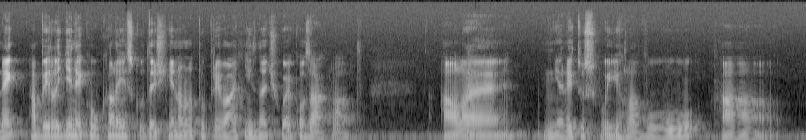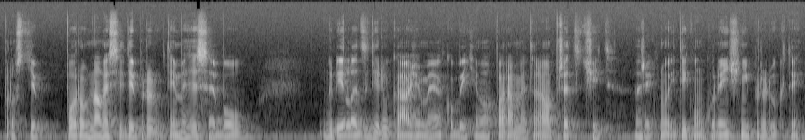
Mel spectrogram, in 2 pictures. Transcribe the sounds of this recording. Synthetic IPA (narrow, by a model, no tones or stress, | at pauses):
nɛʔabɪlɪɟɪnɛko̞wkalɪskut̪ɛt͡ʃɲɛjɛnomnat̪upɾɪvaːt̪ɲiːznat͡ʃkujako̞zaːklat̪ | ʔa̰lɛmɲɛlɪt̪usvo̞̰jḭːɦlavu | a | pɾo̞scɛpo̞ɾʔo̞vnalɪsɪt̪ɪpɾo̞duk̚t̪ɪmɛzɪsɛbo̞w | ɡdɪlɛt̪ɡdɪdo̞ka̰ːʒɛmɛjako̞bɪcɛmapaɾa̰mɛt̪ɾa̰mapr̝̥ɛt̪t͡ʃɪt̪ | rɛknuʔɪ̰t̪ɪko̞̰ŋkuɾɛnt͡ʃɲiːpɾo̞dukt̪ɪ̰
